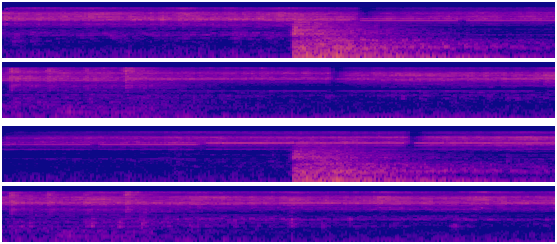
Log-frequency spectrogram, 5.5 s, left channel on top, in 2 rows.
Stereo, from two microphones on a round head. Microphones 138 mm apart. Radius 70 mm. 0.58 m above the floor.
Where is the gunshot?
65° left (ahead or behind), 6.5 m.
